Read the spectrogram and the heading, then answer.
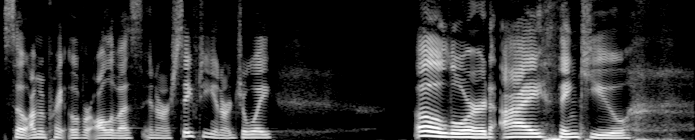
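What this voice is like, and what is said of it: Congested voice with a cold. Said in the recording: “If you couldn't tell, I have a little bit of a cold”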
